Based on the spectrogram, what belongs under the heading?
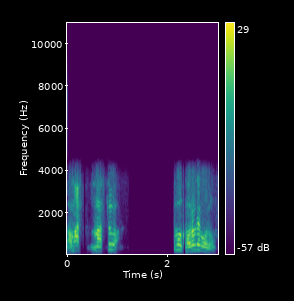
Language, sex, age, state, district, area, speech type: Assamese, male, 45-60, Assam, Barpeta, rural, conversation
